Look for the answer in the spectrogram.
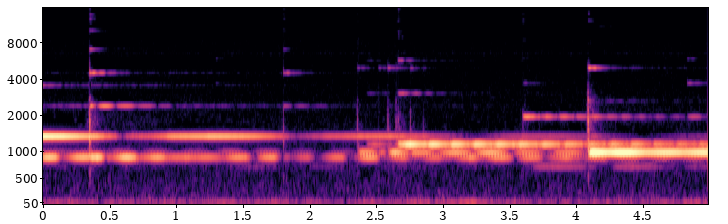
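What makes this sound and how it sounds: A metal tube wind chime, its long hollow metal tubes held up by their string, is knocked and swung by hand so the tubes ring. Several struck notes overlap into sustained, bell-like tones centred near 1 kHz, with bright upper partials. Each strike rings on and layers over the last, with a sharp fresh knock near the end.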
